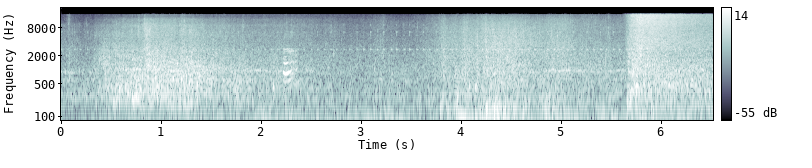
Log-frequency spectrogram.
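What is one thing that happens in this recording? Sea water laps against ice.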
